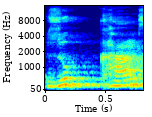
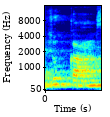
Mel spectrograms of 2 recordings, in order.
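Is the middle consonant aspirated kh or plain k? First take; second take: aspirated kh; plain k. First: The middle consonant is an aspirated kh. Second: The middle consonant is a plain k. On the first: The speaker calls it wrong. "जुखाम से बच के नहीं रहना है" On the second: The speaker calls it right. "जुकाम से बच के रहना है"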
